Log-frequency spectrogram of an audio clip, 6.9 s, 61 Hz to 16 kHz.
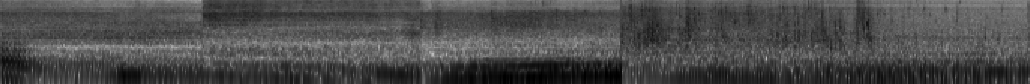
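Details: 2001 Mercedes W210 E55 AMG V8 accelerating after a $6.99 fix cured a months-long intermittent misfire caused by a backed-out bolt. Hard, clean pull with even gear changes and no miss.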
